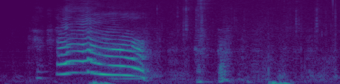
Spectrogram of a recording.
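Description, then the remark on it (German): A dog in an office, on International Office Dog Day, lets out one drawn-out, wavering whine lasting about a second, fairly loud and high-pitched, followed by a few soft clicks and knocks in the quiet office. “warum ein Hund im Büro eine gute Sache ist”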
